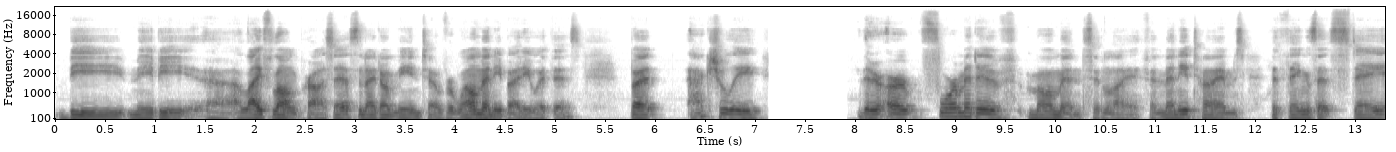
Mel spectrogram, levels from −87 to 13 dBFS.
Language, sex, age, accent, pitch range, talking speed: English, male, 30-49, American, 100-120 Hz, 130 wpm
